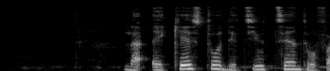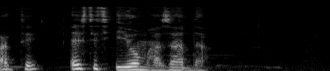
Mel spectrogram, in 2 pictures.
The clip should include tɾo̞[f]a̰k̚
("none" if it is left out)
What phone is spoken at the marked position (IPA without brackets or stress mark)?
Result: f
